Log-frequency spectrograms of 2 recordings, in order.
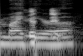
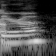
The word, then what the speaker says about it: Mathira: Is that how you say it? Mathira or Mythira? Mithira. Mathira. Haha! I got it the first time. I second guessed myself and I was wrong.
